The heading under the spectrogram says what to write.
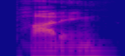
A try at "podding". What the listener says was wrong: well, it sounds like you're saying pot.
